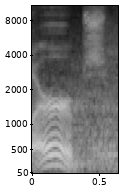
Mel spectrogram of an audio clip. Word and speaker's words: herbs: names of some real herbs here we have a list of herbs we see the silent h kitchen herbs the first one is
